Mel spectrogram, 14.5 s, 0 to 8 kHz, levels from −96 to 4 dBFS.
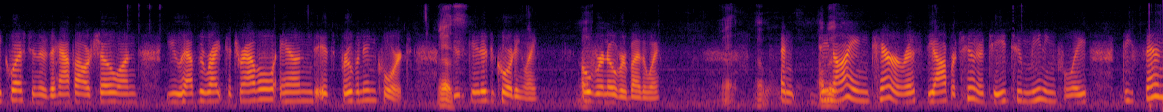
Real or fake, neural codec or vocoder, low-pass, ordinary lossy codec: real; none; 7.2 kHz; AAC, 48 kbps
